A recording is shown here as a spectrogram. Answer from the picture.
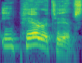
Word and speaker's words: imperatives: O nome em inglês é imperatives, tá? Com essa sílaba tônica aqui, ó.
